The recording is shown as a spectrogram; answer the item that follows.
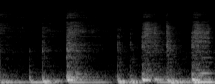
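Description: A backing track, an audio file from a USB stick played by the Yamaha CK61 stage keyboard's Audio Trigger: music with a steady drum beat and a bass line.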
